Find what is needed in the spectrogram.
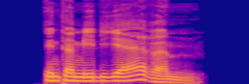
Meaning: strong dative masculine/neuter singular of intermediär
- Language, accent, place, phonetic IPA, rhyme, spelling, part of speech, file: German, Germany, Berlin, [ɪntɐmeˈdi̯ɛːʁəm], -ɛːʁəm, intermediärem, adjective, De-intermediärem.ogg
